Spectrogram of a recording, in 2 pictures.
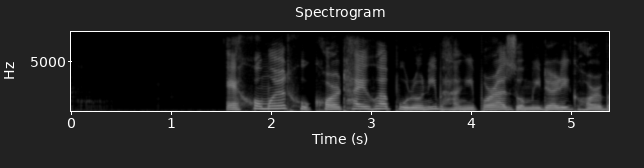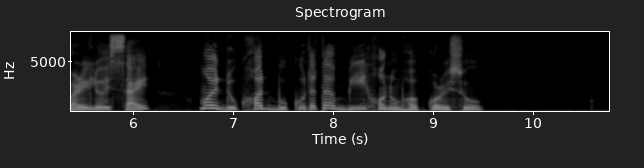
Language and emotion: Assamese, sad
